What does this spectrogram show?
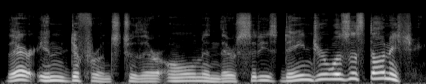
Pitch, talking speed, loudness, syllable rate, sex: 175 Hz, 155 wpm, -17 LUFS, 4.9 syllables/s, male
